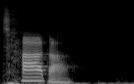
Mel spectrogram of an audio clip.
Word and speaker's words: 차다: Okay, you have to hear the difference in pronunciation, like, okay, 자다 and 차다. This one is 자다, not 차다. And this one is 차다, like more aspirated one.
